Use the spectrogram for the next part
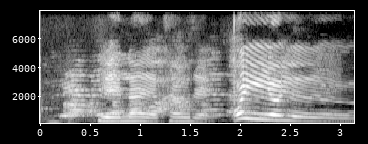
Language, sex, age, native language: Icelandic, female, 9, Icelandic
